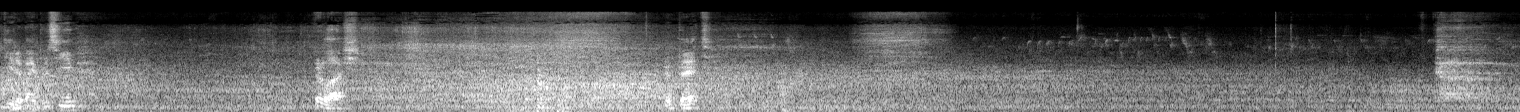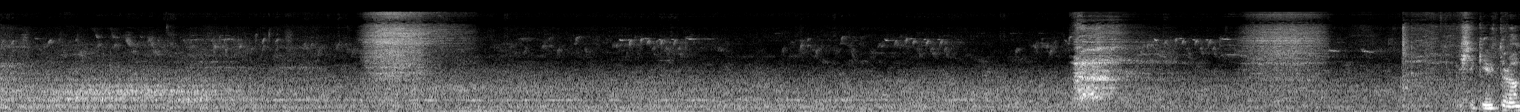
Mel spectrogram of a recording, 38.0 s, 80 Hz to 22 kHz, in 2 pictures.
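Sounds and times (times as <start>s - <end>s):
steady background noise: 0.0s - 38.0s
person breathing deeply: 6.8s - 7.9s, 10.5s - 12.2s, 17.8s - 19.6s, 22.6s - 25.0s, 34.4s - 36.0s.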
